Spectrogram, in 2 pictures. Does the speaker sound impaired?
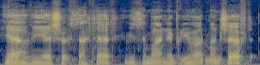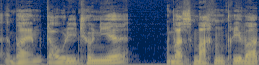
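Yes: cleft palate; since childhood, still present; speech impediment, listener messages said cannot be heard, mimicked at school, class laughed at reading aloud.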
